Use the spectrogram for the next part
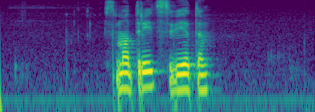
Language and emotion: Russian, neutral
